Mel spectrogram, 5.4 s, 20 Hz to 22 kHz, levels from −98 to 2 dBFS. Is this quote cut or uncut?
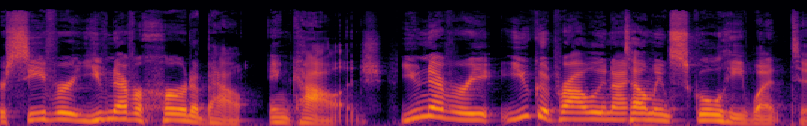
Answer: cut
